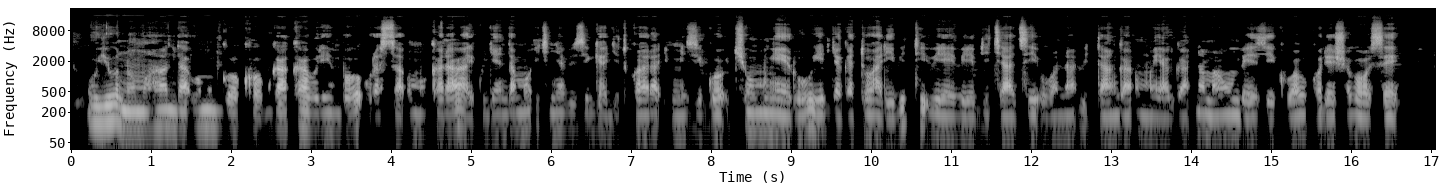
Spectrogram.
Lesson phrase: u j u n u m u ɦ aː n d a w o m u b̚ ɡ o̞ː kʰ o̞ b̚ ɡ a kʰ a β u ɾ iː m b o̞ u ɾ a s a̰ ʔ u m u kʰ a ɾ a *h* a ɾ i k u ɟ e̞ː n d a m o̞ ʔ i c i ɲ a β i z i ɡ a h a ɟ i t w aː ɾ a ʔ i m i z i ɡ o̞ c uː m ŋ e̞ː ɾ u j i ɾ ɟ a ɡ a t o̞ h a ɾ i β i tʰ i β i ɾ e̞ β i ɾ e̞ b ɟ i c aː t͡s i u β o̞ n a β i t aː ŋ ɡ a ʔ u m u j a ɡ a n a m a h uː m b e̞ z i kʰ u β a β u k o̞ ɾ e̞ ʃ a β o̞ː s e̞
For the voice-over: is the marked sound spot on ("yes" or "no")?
yes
